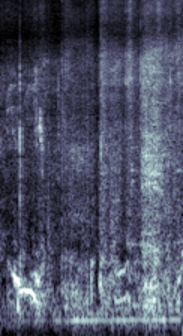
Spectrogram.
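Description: White pigeons in a pigeon breeding box, close soft cooing calls repeated in short phrases over a faint background hum.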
